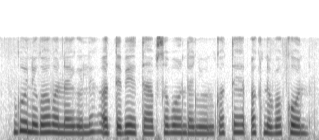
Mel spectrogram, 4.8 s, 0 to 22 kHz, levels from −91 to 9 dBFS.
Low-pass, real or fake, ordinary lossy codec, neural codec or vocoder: 7.2 kHz; real; none; none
